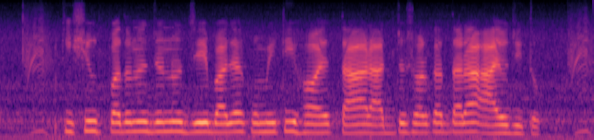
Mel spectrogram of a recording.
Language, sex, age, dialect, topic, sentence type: Bengali, female, 31-35, Standard Colloquial, agriculture, statement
